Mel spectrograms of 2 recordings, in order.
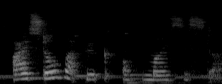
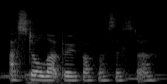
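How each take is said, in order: First: Each word is pronounced carefully and distinctly. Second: The words are run together in relaxed speech. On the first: "I enunciate so much more on a stream" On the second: "Normally I'd say like"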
